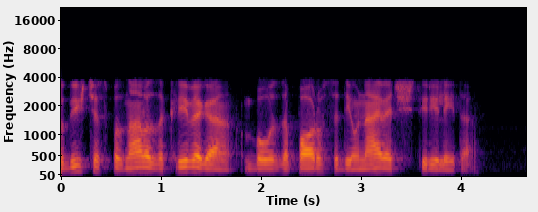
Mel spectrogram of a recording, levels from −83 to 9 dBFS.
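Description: Nothing's wrong with this short stretch of speech; it just carries the usual narrow sound of an ordinary phone line, with no content above about 3.7 kHz, which is what a 64 kbps G.711 mu-law connection sounds like.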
